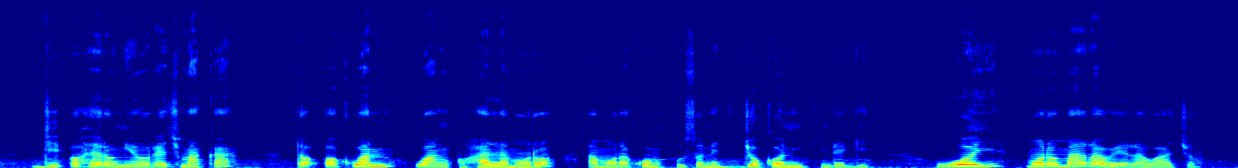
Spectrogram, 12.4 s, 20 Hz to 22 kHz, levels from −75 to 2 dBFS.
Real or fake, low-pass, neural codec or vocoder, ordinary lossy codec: real; none; none; none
